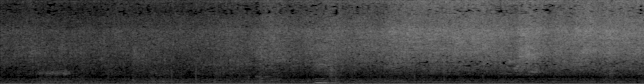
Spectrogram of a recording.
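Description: Quiet room tone: a steady low hum under a faint hiss that grows brighter about four seconds in.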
